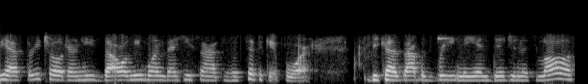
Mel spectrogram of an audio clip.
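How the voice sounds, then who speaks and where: In an American accent, a woman speaks in a plain, everyday voice. Her pitch is medium and her intonation fairly even. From Washington D.C. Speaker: caller, mother. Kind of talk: call-in question about custody and birth records. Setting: phone call.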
